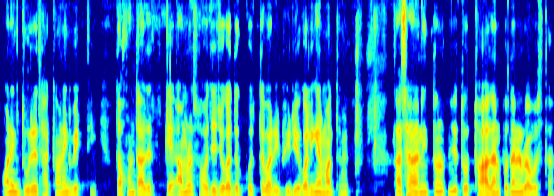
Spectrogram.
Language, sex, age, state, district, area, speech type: Bengali, male, 18-30, West Bengal, Jhargram, rural, spontaneous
